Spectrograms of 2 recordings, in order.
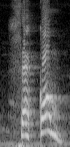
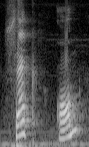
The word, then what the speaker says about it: cinq hommes: এই কিউটার পরে যদি আবার একটা ভাওয়েল আসে, কিউটা কয়ের সাউন্ড দিচ্ছে, তো তাহলে আমাকে বলতে হবে cinquom, 5 men, cinquom, cinquom, cinq hommes, cinquom, 5 enfants, 5 enfants, 5 enfants, 5 enfants।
